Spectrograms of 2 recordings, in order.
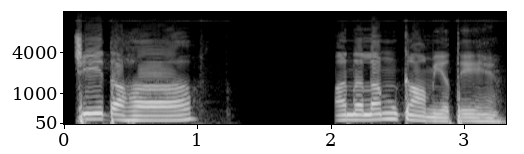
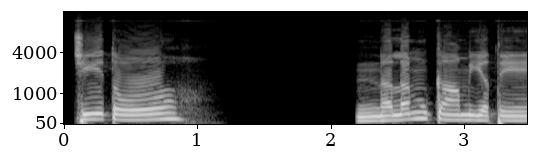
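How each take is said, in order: First: It is split as 'chetah analam kamayate'. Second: It is split as 'nalam kamayate'. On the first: My mind desires fire. "और एक ऐसे तोड़ दिया है इसको" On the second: My mind desires Nala. "अब दूसरे तरीके से कैसे तोड़ा है"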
